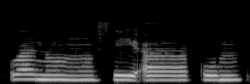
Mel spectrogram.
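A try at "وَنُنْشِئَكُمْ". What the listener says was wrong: Shin. Wa nunsyi'akum. Shi. Jangan panjang. Wa nunsyi'akum. Wa nunsyi'akum.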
